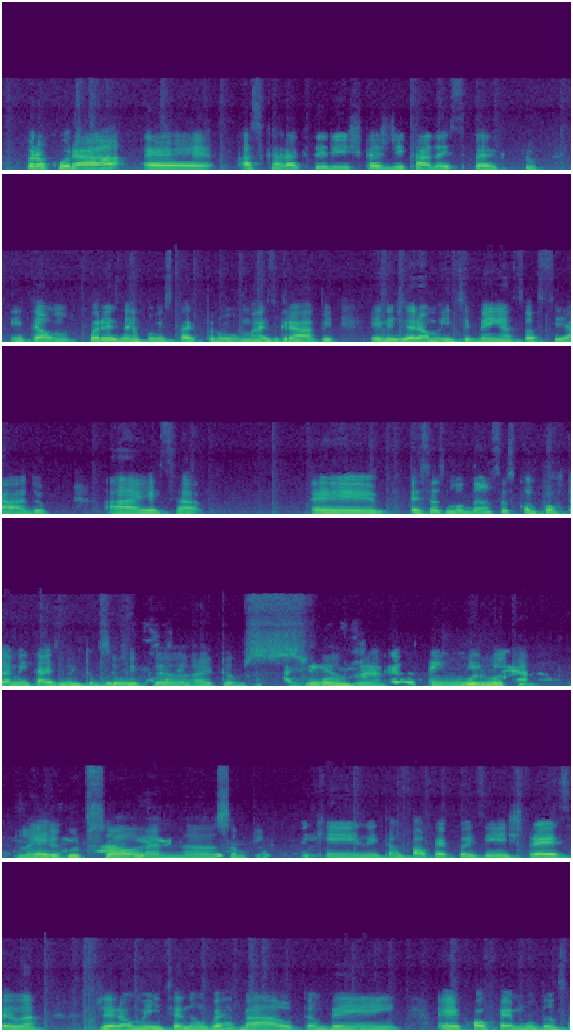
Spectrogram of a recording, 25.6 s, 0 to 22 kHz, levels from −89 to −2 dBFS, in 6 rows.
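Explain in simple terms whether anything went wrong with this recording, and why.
Two related problems show up in the middle of this speech clip, both typical of a call where one end is on a speakerphone.

First, speech suppressed in double talk, from 13.82 to 16.02 s and again from 16.56 to 19.36 s. The voice keeps sinking, sometimes nearly vanishing, in choppy pieces, for about one and a half seconds of the first stretch and about two seconds of the second. The likely cause is the echo canceller getting confused when both people talked at once and turning everything down to be safe.

Second, an echo leak: a faint delayed copy of the voice trailing 264 ms behind. It turns up from 13.83 to 15.52 s, in a tiny blip at 16.54 to 16.59 s, from 17.13 to 18.18 s, and in another blip at 19.38 to 19.45 s. This is likely a loudspeaker's sound reaching the microphone at the far end and not getting fully cancelled, so part of it gets sent back down the line.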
